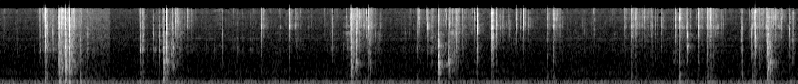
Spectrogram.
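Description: A yellow utility knife blade carves and shaves thin layers off the end of a solid blue Lux soap bar held in the fingers. It makes short, crisp, bright scraping and crackling cuts, scattered irregularly across the clip over a steady low hum.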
